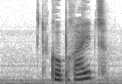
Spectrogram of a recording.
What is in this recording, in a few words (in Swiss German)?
"copyright", alsace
